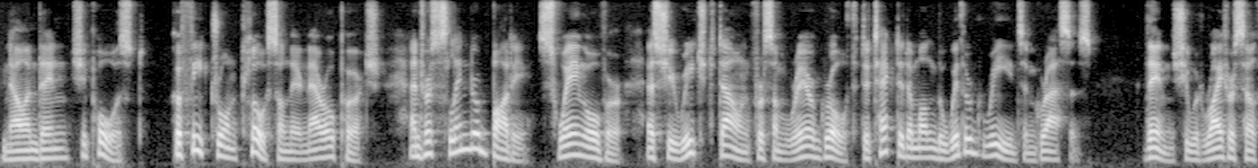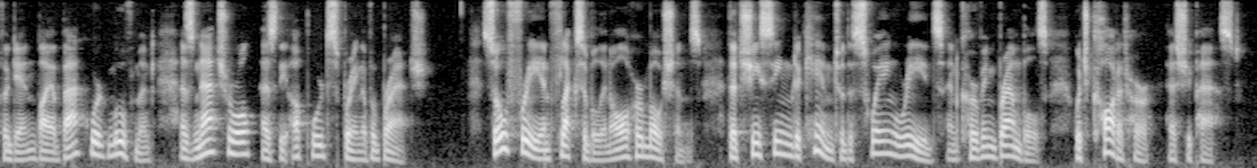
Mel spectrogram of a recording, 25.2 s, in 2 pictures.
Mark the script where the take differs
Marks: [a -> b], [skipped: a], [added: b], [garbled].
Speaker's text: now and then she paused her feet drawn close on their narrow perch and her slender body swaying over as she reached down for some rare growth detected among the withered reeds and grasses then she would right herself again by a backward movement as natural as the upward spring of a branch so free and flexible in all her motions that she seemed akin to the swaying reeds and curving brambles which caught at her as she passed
now and then she paused her feet drawn close on their narrow perch and her slender body swaying over as she reached down for some rare growth detected among the withered reeds and grasses then she would right herself again by a backward movement as natural as the upward spring of a branch so free and flexible in all her motions that she seemed akin to the swaying reeds and curving brambles which caught at her as she passed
